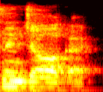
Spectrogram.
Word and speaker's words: Ninjago: Hattie Fuller has said it's Ninjago. Is she the adjudicator? Well, she's something. Okay. I'm not quite sure what, but yeah, sure. We'll go with Ninjago then. Apologies for saying it wrong, Hattie.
